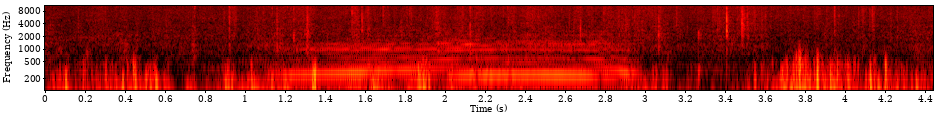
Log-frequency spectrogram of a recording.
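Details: Hereford cattle lowing: one long, steady harmonic moo of about a second and a half with a slight fall at the end, amid clattering, knocking background noise.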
